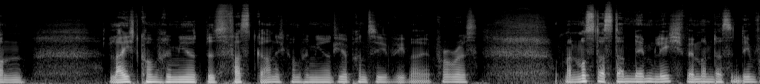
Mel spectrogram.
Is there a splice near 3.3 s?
yes; 2 cuts; at 3.3 s, 5.6 s

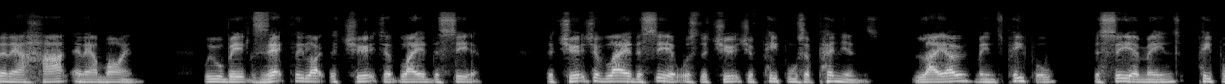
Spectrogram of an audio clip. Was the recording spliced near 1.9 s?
yes; 1 cut; at 1.9 s

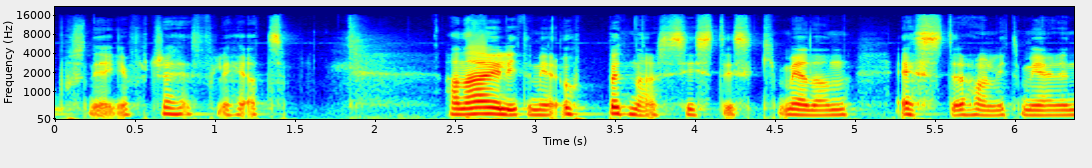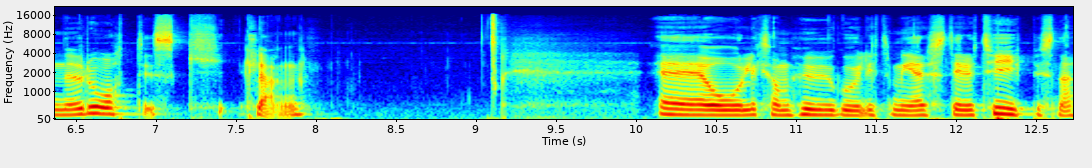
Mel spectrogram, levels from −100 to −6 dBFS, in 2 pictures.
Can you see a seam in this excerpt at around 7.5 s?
yes; 1 cut; at 7.5 s

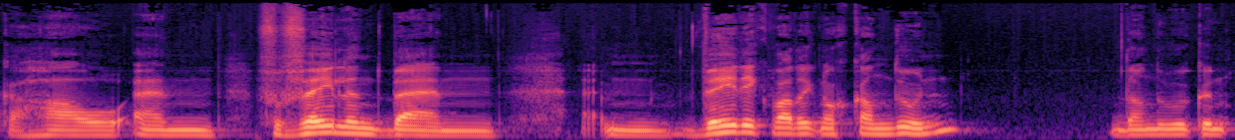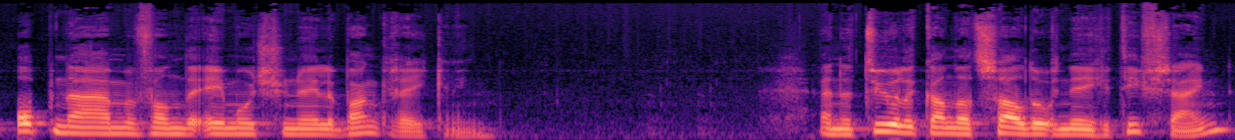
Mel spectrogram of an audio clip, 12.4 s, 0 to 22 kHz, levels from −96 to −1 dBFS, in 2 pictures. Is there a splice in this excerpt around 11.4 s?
yes; 1 cut; at 11.4 s

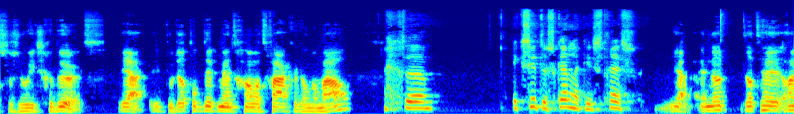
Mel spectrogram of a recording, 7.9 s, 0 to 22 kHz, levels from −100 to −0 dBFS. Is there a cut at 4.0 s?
yes; 2 cuts; at 4.0 s, 6.5 s

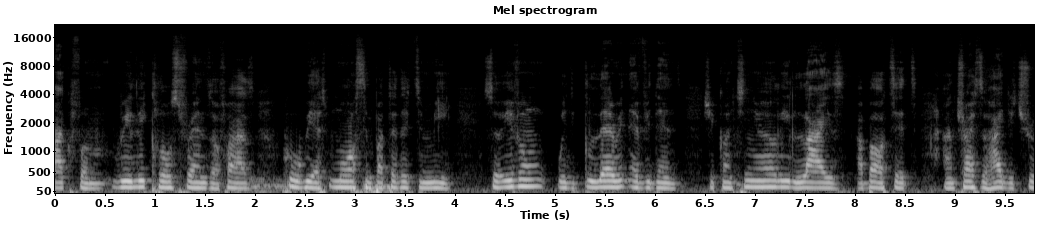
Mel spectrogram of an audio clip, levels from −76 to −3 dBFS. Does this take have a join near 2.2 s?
no; 1 cut; at 4.2 s

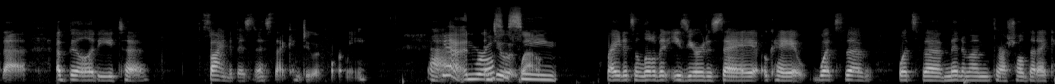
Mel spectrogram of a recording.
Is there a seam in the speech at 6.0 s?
yes; 1 cut; at 6.0 s

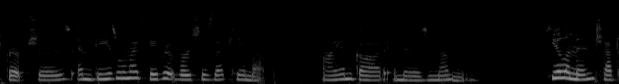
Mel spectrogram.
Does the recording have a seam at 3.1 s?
yes; 2 cuts; at 3.1 s, 4.5 s

